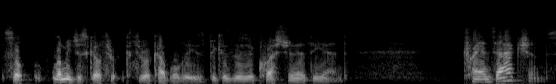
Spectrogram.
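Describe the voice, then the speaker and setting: A middle-aged man interviewing in a deliberate, rhetorical and emphatic way, on a lo-fi vintage radio style recording. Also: sits low, big pitch swings, a little mellow, slightly rough. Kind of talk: long-form interview questioning. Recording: dull, lo-fi vintage radio sound.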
